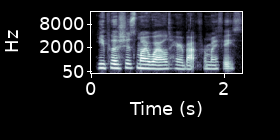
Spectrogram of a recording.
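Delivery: plain reading voice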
